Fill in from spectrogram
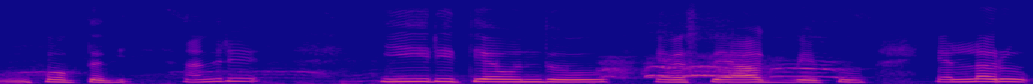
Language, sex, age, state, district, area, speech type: Kannada, female, 45-60, Karnataka, Dakshina Kannada, rural, spontaneous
